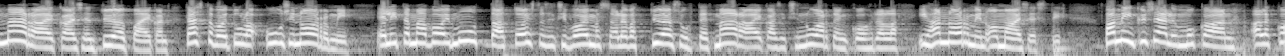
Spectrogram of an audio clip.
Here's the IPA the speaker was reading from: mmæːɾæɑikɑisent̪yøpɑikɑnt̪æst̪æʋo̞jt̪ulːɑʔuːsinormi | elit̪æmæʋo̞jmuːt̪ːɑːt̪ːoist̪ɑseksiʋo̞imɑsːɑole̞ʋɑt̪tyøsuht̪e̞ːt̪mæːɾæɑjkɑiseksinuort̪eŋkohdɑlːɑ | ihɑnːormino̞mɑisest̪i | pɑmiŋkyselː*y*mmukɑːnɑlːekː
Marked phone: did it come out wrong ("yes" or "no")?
no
